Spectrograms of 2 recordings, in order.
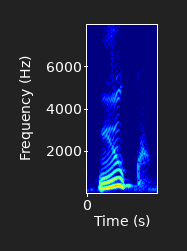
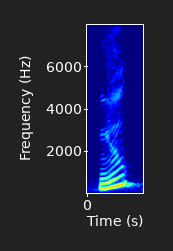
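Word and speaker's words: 육: is five is o o o six is yuk yuk or yuk in Korean yuk yuk by the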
